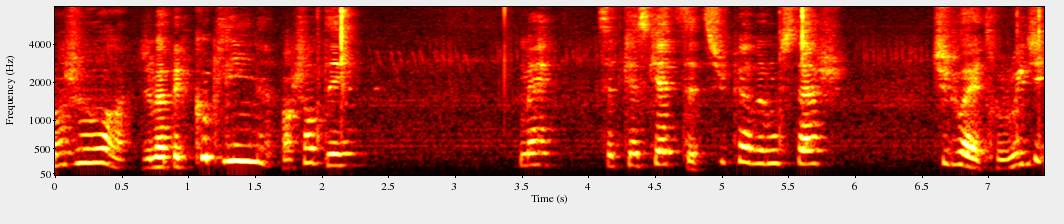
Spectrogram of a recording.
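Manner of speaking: high-pitched girlish put-on voice. Voicing a game character after being asked: girl voice. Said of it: "fais une voix de fille".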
